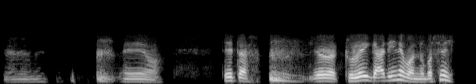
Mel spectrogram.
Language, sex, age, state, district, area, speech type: Nepali, male, 18-30, West Bengal, Jalpaiguri, urban, conversation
